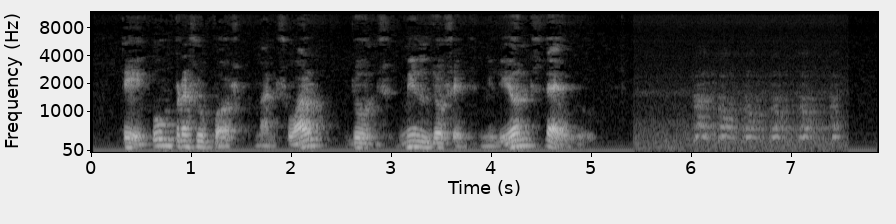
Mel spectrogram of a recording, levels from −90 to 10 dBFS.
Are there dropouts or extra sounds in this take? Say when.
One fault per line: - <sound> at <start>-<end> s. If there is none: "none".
- bark at 6.0-7.6 s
